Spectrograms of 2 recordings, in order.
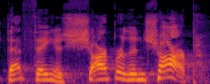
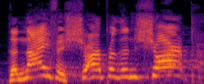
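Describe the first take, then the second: First: Said in the usual way. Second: Sharp punched, high and loud; preached repeat. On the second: Acted. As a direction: hammer it home at full voice. Repeated, much higher and louder.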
